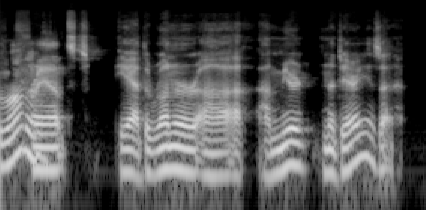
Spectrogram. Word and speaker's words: Amir Naderi: Amir Naderi. Is that how you pronounce that?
